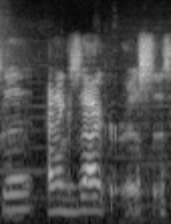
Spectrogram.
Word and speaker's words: Anaxagoras: Come, let us go and teach those pathetic words one That's not how you final pronounce lesson. it. Anaxagoras is how you pronounce it.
